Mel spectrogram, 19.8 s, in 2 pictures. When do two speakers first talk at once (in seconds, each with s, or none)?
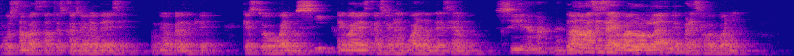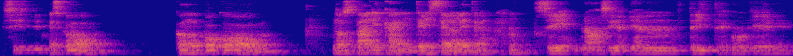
none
